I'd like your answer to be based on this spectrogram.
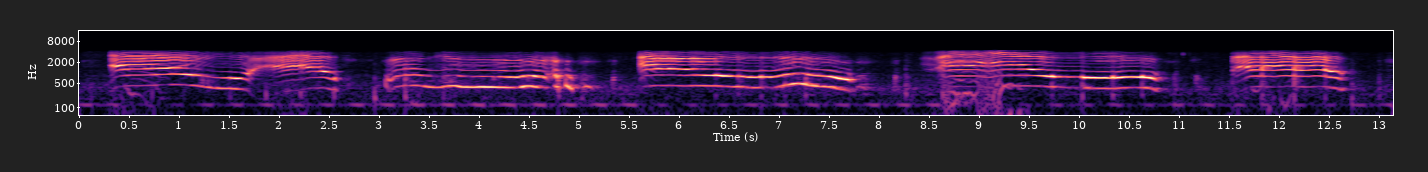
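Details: Baby crying during burping for stomach gas: about five loud cry bursts with pauses between, in a quiet room, while being patted to bring up wind.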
